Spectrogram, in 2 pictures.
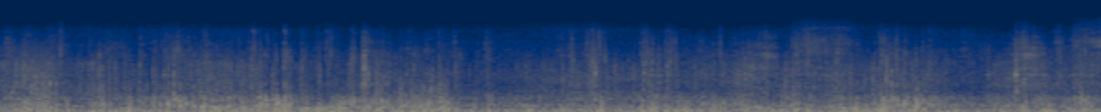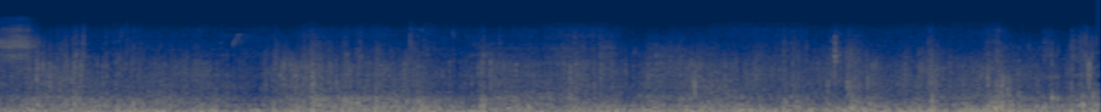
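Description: Wind buffeting an action camera's microphone during a fast mountain-bike descent on a dirt trail, a steady low rumble, with the hardtail bike rattling and clicking over bumps.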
